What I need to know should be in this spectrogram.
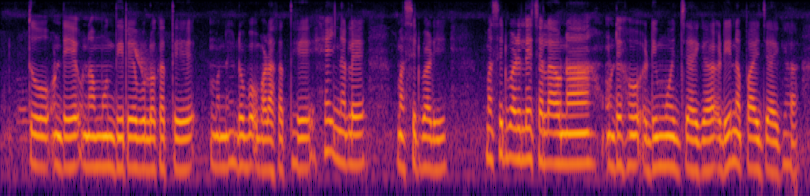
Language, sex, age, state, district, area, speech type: Santali, female, 30-45, West Bengal, Birbhum, rural, spontaneous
